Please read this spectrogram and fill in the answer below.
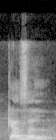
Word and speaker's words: castle: Castle, C-A-S-T-L, castle, T is silent here.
